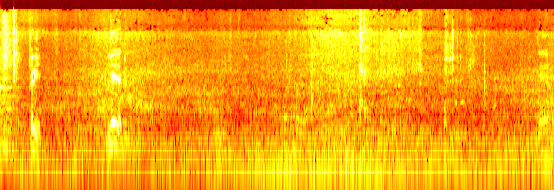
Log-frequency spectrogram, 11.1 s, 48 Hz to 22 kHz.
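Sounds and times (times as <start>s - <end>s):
road traffic: 0.0s - 11.0s.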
